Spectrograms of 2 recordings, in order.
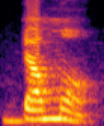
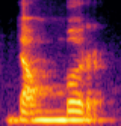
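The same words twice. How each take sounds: First: No b sound is heard after the m. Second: A b sound is heard after the m. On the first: The speaker calls it right. "So B is silent" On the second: The speaker calls it wrong. "not dumber"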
